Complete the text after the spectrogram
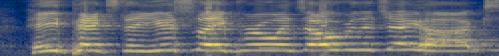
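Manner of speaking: thrilled, loud outburst, very high pitched. Announcing the other person's pick to the fans, in a loud excited voice. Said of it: "that loud for me".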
